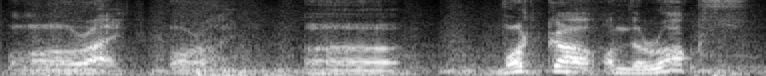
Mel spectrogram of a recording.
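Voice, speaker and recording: A man plays a senile old colonel running an agency in a motion comic. He rambles slowly and loses his thread, hesitating with hums. His intonation swings up and down over clearly audible music. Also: medium pitch, sing-song. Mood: befuddled, hesitant. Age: older. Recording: music behind the voice.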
